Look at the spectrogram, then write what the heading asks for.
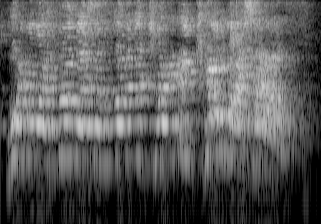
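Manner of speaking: hammed-up melodramatic cry; mock despairing shout. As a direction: yell it out in fake despair. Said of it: "I'd be like".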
